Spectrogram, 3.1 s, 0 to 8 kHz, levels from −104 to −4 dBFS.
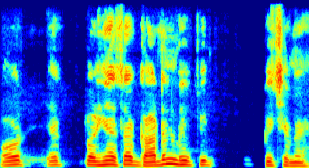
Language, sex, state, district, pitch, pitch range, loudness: Magahi, male, Bihar, Jahanabad, 180 Hz, 165-190 Hz, -18 LUFS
